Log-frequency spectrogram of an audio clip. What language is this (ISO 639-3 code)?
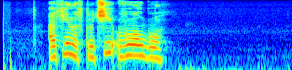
rus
